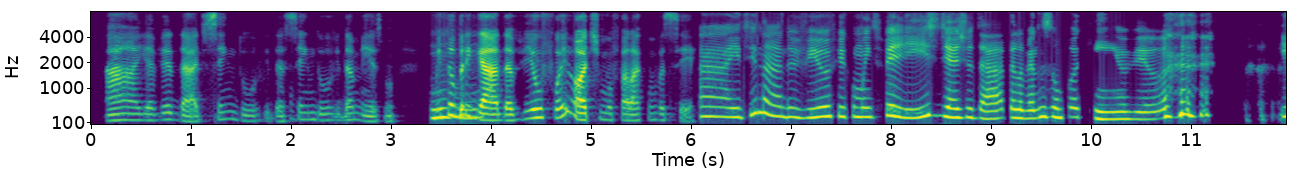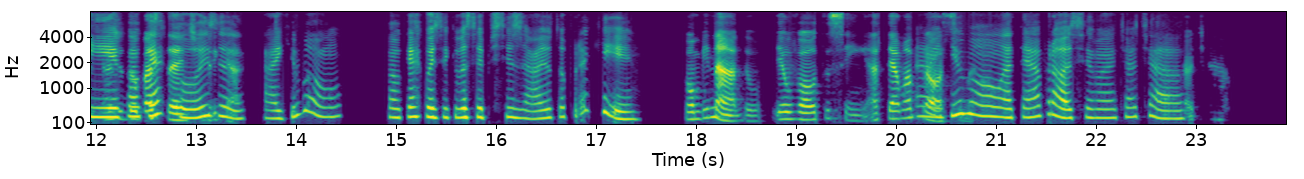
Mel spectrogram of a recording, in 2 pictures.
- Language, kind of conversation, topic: Portuguese, advice, Por que não consigo relaxar depois de um dia estressante?
- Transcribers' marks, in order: laugh; chuckle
